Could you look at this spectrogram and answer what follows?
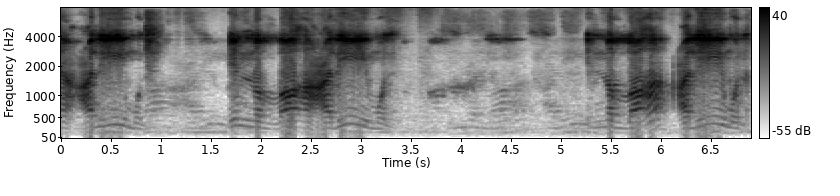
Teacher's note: حلق کے بیچ سے ادا ہوتا ہے، درمیانی حلق سے. وسط حلق یعنی حلق کا درمیانی حصہ، وہاں سے عین کو ادا کرتے ہیں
